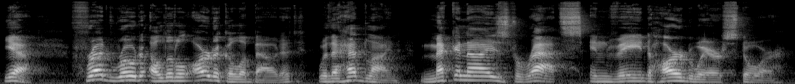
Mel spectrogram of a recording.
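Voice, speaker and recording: A man's voice: mid-range voice, big pitch swings, takes it slowly, a bit bright. A man voicing a practical farmer father in a storybook, folksy and matter-of-fact. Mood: recounting news. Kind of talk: acted storybook dialogue.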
